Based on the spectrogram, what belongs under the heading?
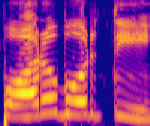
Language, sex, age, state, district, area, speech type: Bengali, female, 18-30, West Bengal, North 24 Parganas, rural, read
